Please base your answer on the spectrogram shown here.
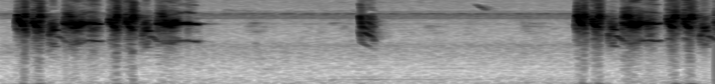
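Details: In a forest, a wild common waxbill delivers a short burst of nasal, buzzy high notes, falls quiet apart from one brief click, then resumes the same harsh chattering phrase.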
